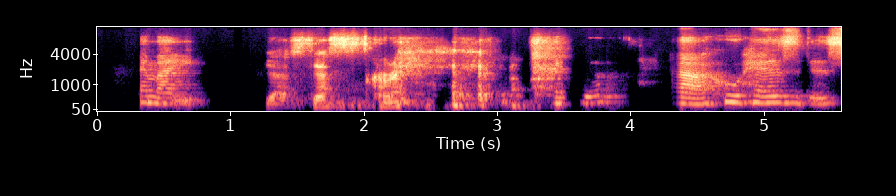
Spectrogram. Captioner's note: laughs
